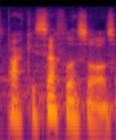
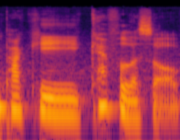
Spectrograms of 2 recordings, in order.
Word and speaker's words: Pachycephalosaurus: actually focused on these pachycephalosaurs although they keep saying pachy kephalosol which I've never done this pronunciation and now I'm paranoid I've been doing it wrong my entire life to sum up the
